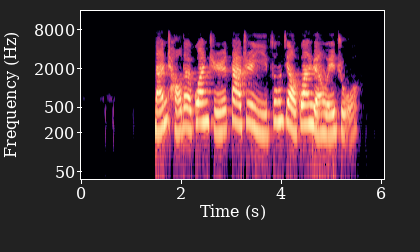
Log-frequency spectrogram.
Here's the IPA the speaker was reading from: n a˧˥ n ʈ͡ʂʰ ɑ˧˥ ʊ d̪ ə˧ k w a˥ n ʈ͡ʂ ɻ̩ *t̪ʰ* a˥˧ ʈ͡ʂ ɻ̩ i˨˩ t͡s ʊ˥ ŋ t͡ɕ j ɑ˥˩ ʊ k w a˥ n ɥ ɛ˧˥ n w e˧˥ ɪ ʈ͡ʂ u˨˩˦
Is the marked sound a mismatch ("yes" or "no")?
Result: yes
